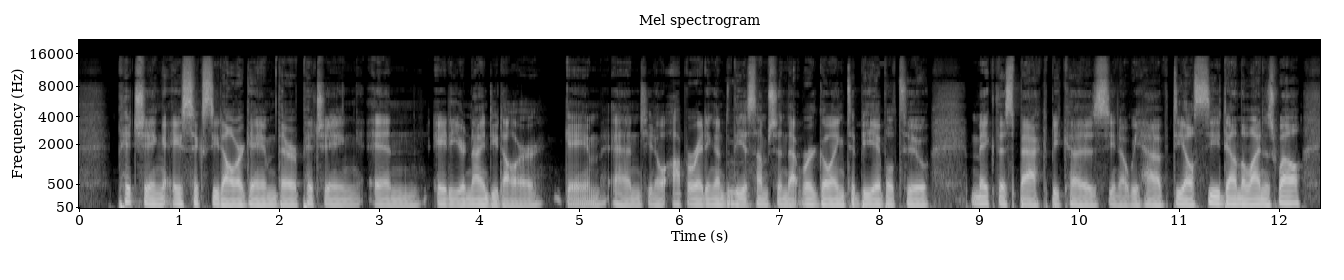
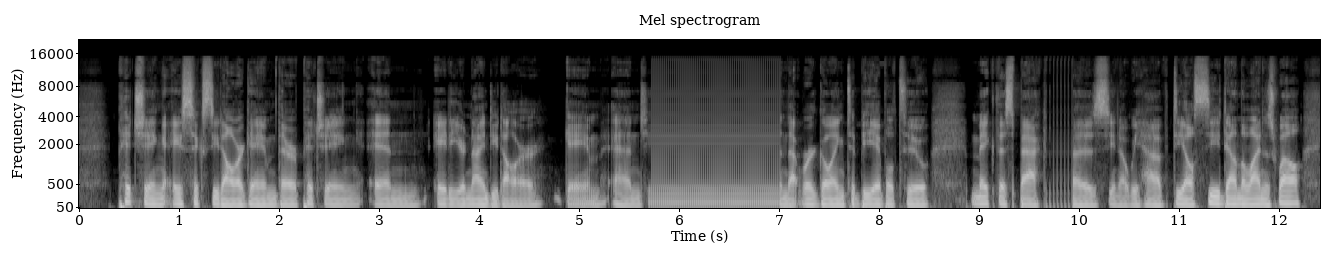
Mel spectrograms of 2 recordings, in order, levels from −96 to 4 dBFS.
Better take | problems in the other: first | audio freezing; at 5.5 s for 1.5 s and at 9.5 s

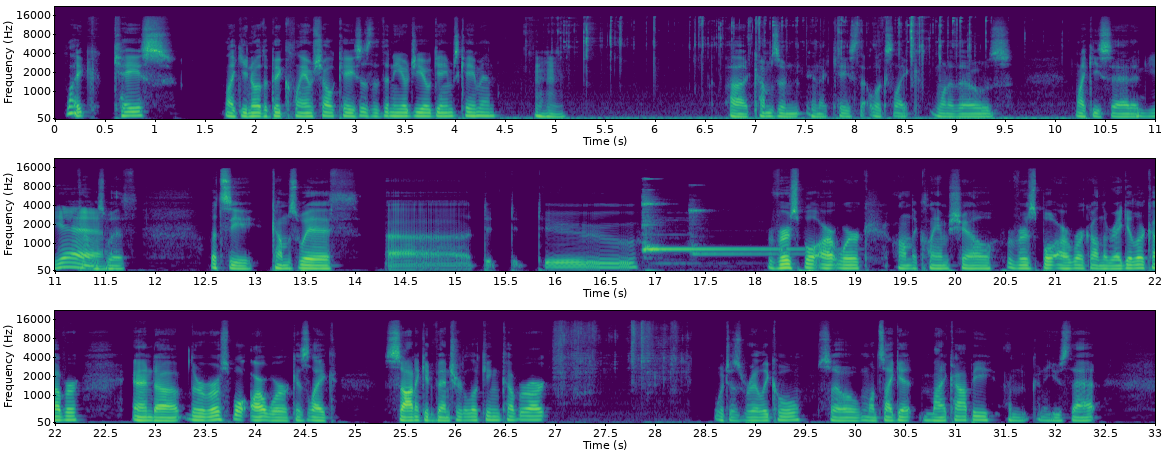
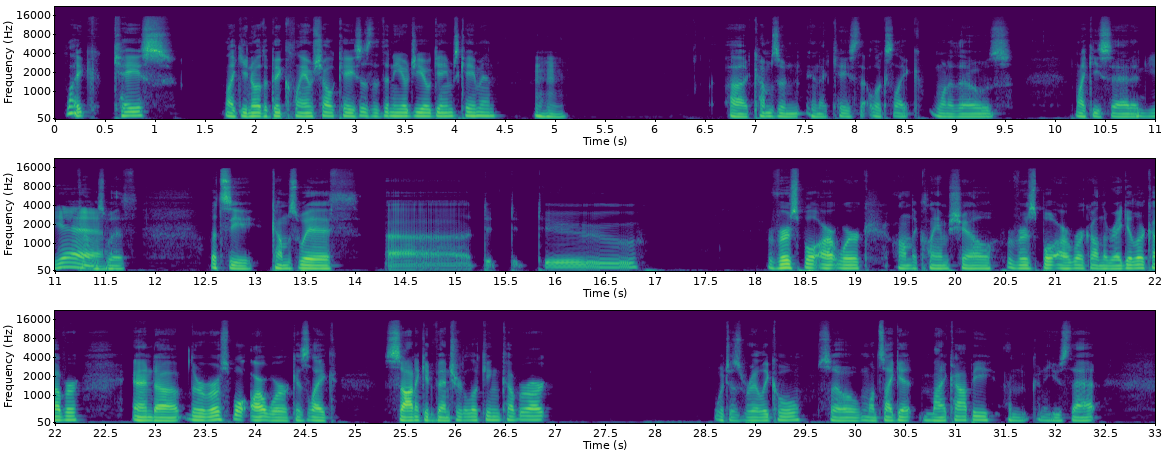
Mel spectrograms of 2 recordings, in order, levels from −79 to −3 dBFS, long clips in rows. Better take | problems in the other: second | jangling keys; noticeable; from 4.5 to 10 s; peak 5 dB below the speech // doorbell; loud; from 17 to 18 s; peak level with the speech // footsteps; faint; from 27 to 28 s; peak 10 dB below the speech

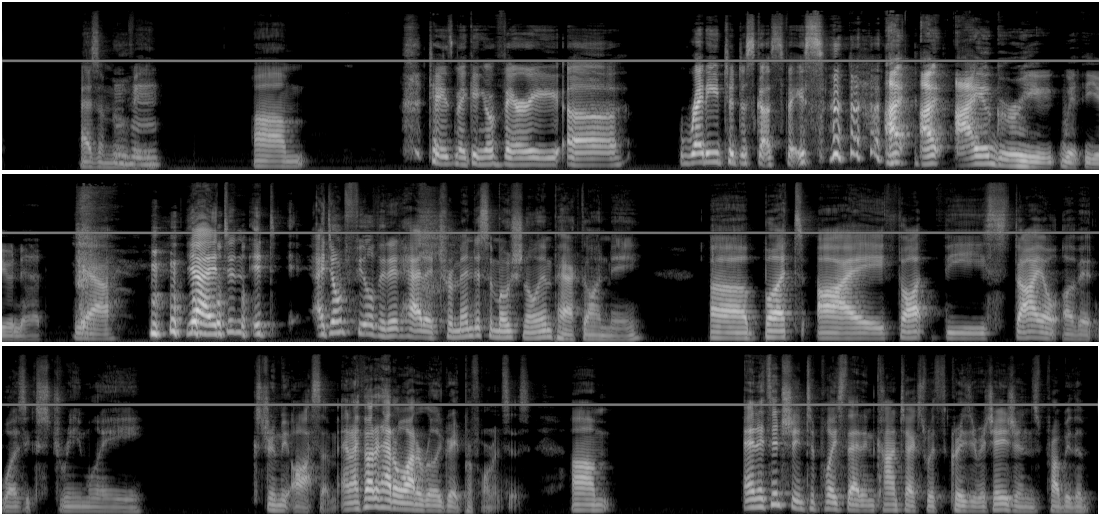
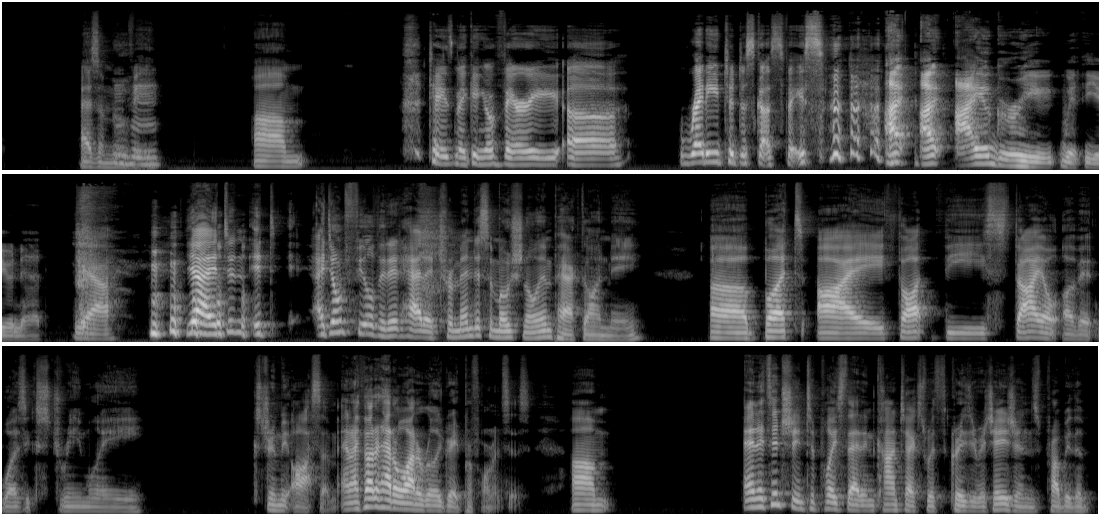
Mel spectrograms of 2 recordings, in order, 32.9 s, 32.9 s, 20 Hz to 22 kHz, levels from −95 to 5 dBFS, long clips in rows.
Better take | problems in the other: second | high-pitched whine; noticeable; throughout; 5 kHz, 15 dB below the speech

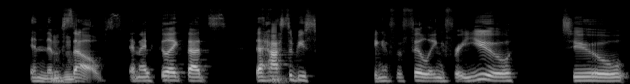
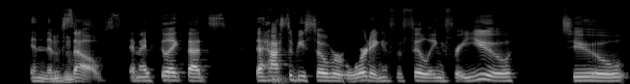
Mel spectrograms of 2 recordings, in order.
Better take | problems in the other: second | audio cutting out; at 3 s for 0.5 s

